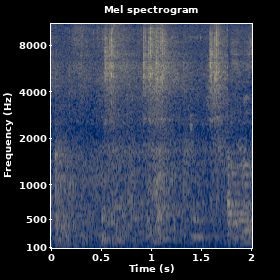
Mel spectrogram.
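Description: A paper ballot drops into a plastic box.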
